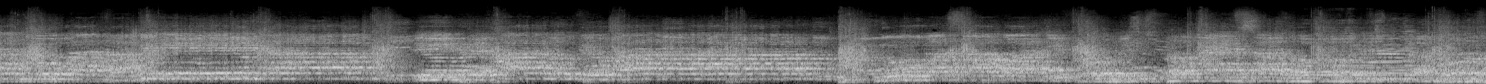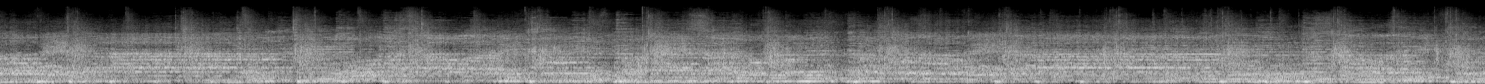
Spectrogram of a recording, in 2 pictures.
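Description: Voices singing a hymn together in a church, steady and continuous, with a fuller low part joining about eight seconds in.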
